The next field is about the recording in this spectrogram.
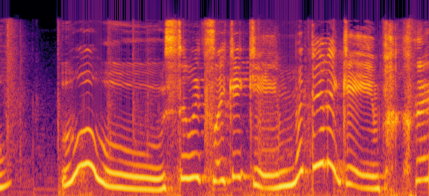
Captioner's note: snorts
